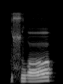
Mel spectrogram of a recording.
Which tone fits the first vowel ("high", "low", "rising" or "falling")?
rising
